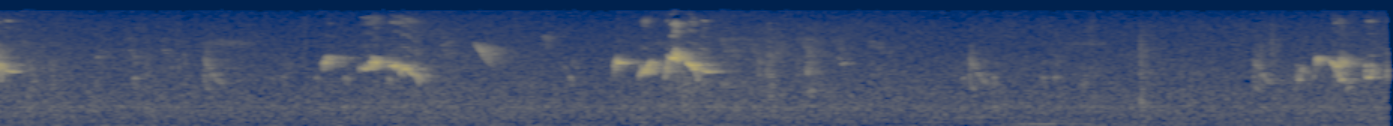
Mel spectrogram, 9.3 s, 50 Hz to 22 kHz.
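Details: Red-whiskered bulbul singing as a trapping decoy in a pomelo garden, 25 October 2017. Three bursts of lively, slurred, whistled notes are separated by pauses, against steady background hiss.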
